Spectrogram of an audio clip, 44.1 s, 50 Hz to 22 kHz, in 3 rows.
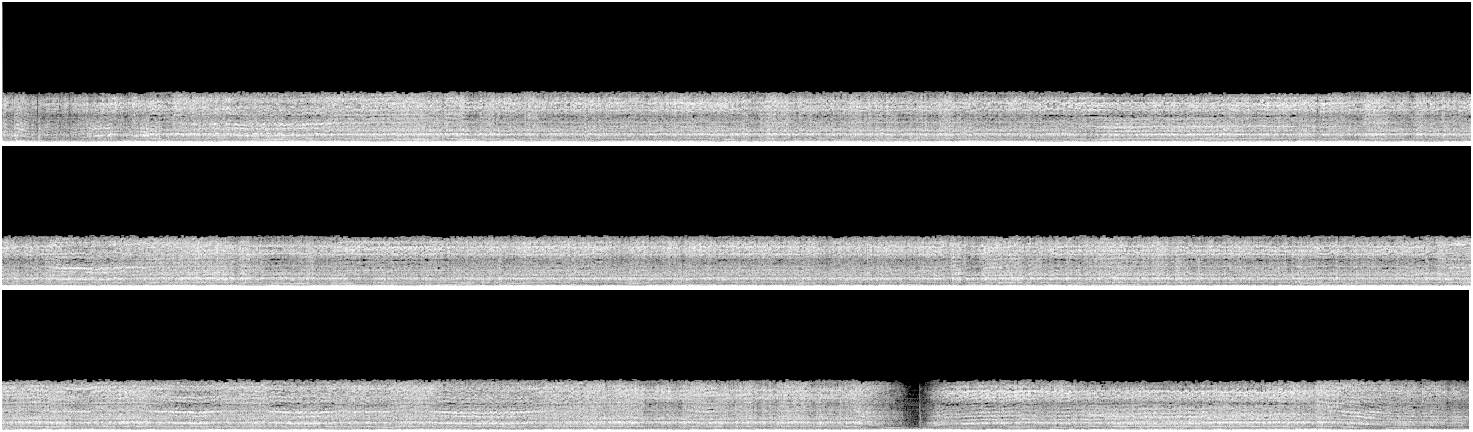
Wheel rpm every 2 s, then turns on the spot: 140, 160, 170, 170, 170, 160, 170, 160, 170, 170, 170, 170, 160, 160, 160, 160, 160, 160, 150, 110, 160, 140.
none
